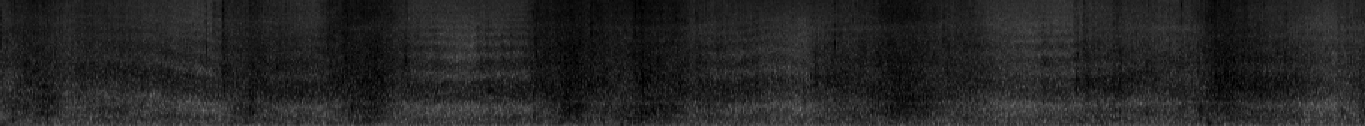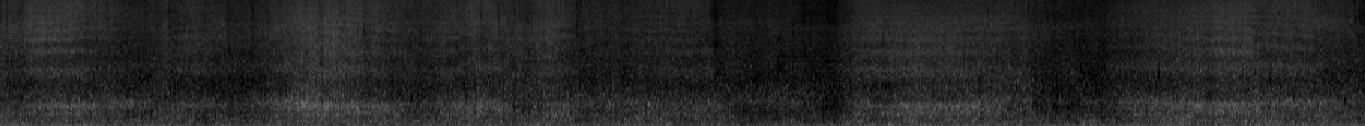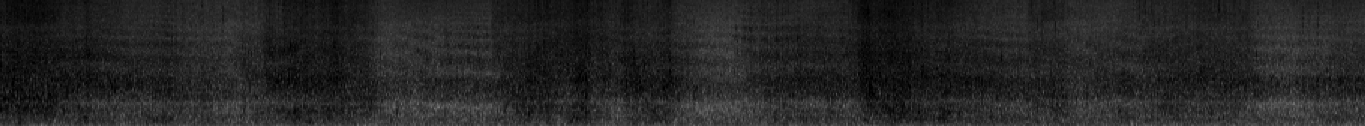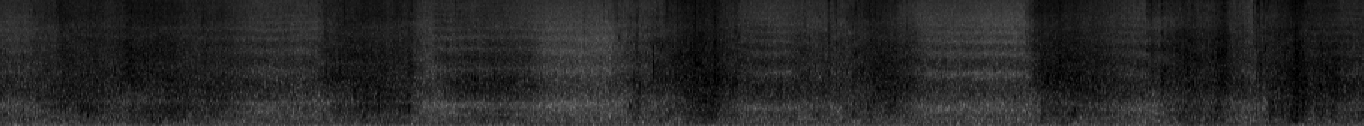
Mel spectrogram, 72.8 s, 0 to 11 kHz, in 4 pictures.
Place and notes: Rivedoux-Plage, France - The bridge beach
Recording of the small waves near the bridge of Ré.
May 2018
